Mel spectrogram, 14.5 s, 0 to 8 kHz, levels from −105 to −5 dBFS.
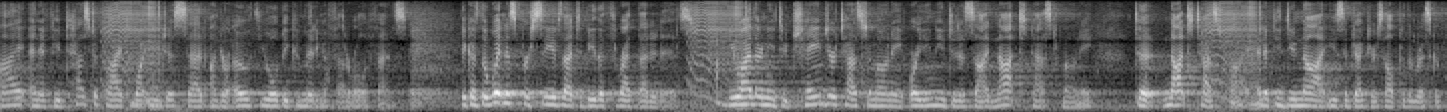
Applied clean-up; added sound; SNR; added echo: none; Squeak / Cupboard open or close; 9 dB; none.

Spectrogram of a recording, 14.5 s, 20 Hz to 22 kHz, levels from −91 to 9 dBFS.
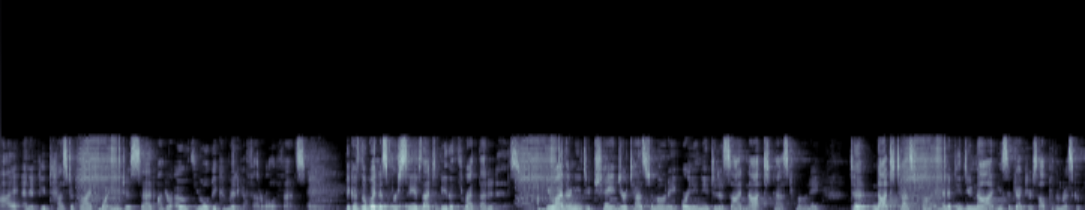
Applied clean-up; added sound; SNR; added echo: classical method log-MMSE.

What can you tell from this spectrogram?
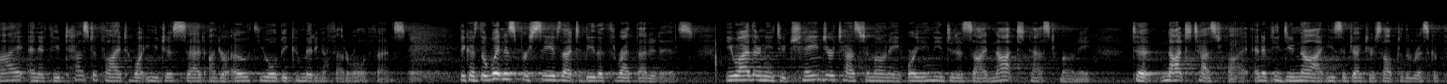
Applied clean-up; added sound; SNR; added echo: none; none; none; none.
